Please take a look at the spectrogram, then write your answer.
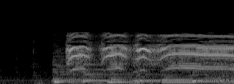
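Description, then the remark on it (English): A rooster crows once, loud, a long strained call that rises and wavers before holding to the end, with a brief faint rustle just before it and no talking. “Oh, hi again, Mr. Chicken.”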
